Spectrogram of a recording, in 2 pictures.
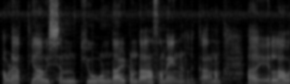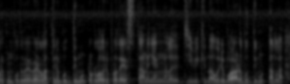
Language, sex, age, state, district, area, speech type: Malayalam, male, 30-45, Kerala, Kottayam, rural, spontaneous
